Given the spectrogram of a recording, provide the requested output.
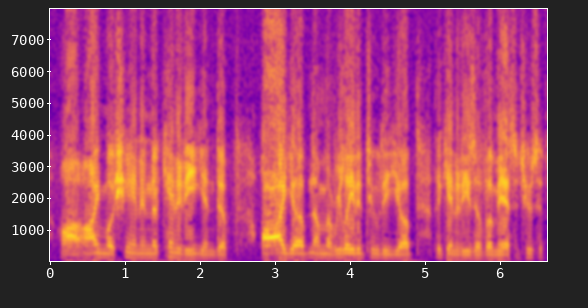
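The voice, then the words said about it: Put-on Massachusetts accent impression. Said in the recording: “the Shannon Kennedy voice, you may want to actually speak like this ... You do that well, actually ... speak like that ... do a Kennedy impression”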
